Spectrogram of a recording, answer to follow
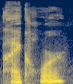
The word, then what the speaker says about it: ichor: Somebody told me that's pronounced ichor, but I think that's bad. I'm just going to pronounce it ichor.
